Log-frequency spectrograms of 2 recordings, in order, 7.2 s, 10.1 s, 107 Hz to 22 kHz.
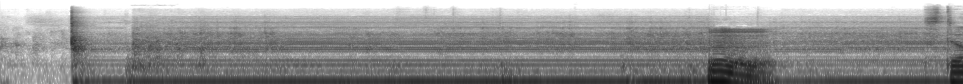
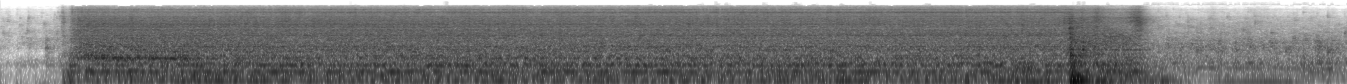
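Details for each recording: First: LG WM2301 front-load washer, hot fill after new inlet valve fitted: steady low electrical hum with no water rushing in; valve is powered, so supply to the valve is suspected. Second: LG WM2301 front-load washer, about nine to ten years old, after new water supply lines fitted: steady even water rush for about eight seconds, then short filling bursts, no chatter or hammering; cold water fill working.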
